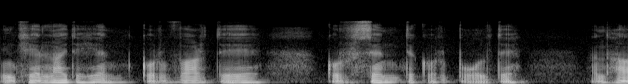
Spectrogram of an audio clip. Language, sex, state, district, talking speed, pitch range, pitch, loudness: Mizo, male, Mizoram, Aizawl, 145 wpm, 85-100 Hz, 95 Hz, -21 LUFS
